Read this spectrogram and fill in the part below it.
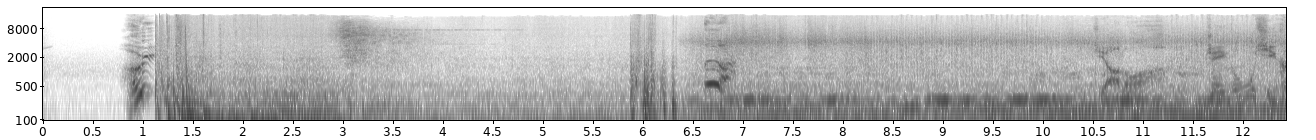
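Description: An energy blast roars and crackles loudly.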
